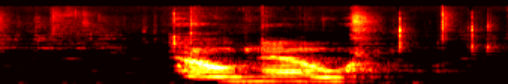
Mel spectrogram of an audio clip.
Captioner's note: none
